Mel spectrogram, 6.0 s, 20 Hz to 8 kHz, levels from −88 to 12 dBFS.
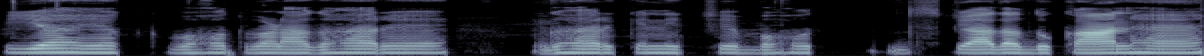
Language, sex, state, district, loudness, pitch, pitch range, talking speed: Hindi, male, Jharkhand, Palamu, -22 LUFS, 140 Hz, 135-145 Hz, 130 wpm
